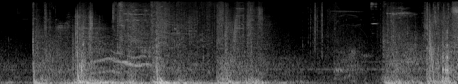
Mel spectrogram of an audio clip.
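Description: Missiles launching and exploding in the video game Anthem, with repeated booming blasts and thuds spread across the stretch at close range, some whooshing between them.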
